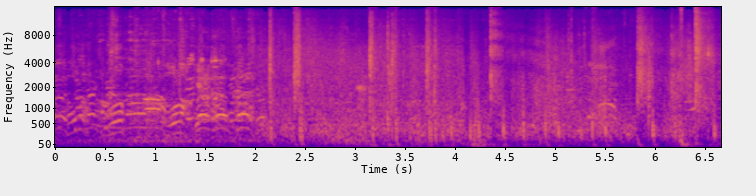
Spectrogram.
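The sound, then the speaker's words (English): Irregular bursts of gunfire crack out again and again, sharp and loud, during the shooting in the early hours of June 4th at Tiananmen Square, over a constant roar of commotion, with shouting voices rising and falling during the first couple of seconds. “In the early hours of June the 4th, the shooting began.”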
